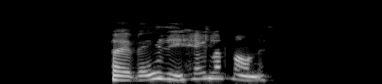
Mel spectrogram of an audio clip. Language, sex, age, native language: Icelandic, female, 30-39, Icelandic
